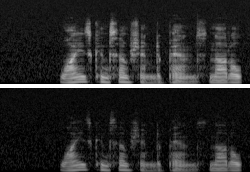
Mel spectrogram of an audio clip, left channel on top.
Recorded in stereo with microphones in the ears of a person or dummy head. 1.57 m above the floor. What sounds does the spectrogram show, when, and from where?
0.6 s a man speaking: 75° left (ahead or behind)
